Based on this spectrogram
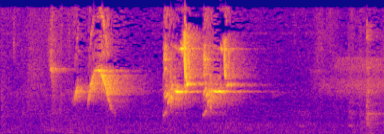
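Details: European goldfinch singing in courtship display: short bright twittering phrases with rising and falling whistled notes in two bursts, separated by brief pauses.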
